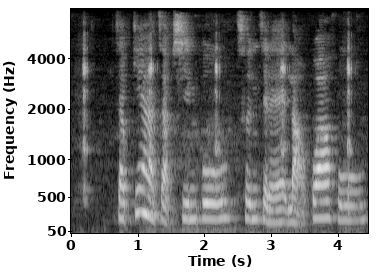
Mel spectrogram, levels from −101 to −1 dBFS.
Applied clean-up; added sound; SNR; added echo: none; Clock; 12 dB; reverberation time 0.3 s.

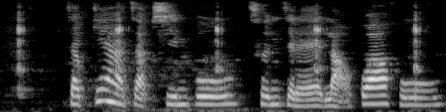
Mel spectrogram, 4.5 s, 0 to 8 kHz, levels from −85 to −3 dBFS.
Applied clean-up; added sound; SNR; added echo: classical method WPE with log-MMSE.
